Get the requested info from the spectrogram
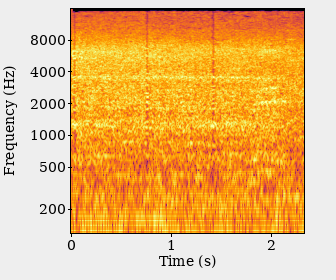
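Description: Steady mechanical hum over a constant background rush, unchanging throughout.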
